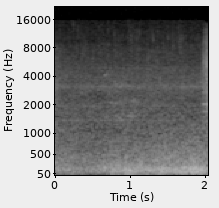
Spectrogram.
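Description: A low rumble that grows louder toward the end.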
